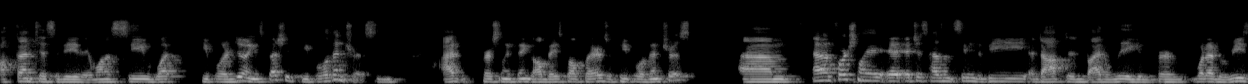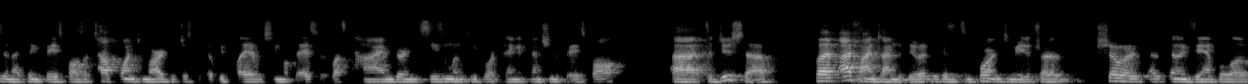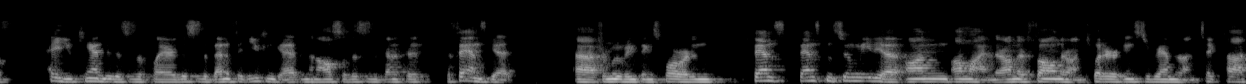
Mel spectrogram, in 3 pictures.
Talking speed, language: 230 wpm, English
